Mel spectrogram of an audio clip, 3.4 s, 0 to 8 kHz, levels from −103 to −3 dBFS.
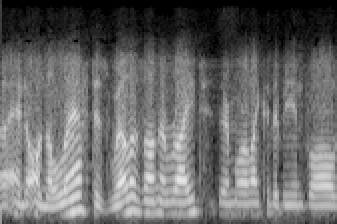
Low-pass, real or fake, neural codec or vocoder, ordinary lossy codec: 7.2 kHz; real; none; MP3, 48 kbps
